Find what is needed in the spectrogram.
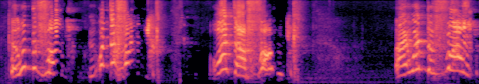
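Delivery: high, incredulous what the fuck; exasperated disbelief. Real, not acted. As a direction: throw it up in disbelief. Exasperated repeated outburst.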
